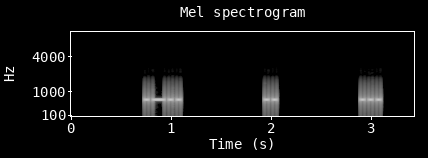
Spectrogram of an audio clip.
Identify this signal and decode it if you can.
Morse code, heard as a keyed tone, about 30 wpm, spaced as for 9 wpm, 700 Hz. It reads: LIS
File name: 081 Lesson 14e - Number 2 - Three Characters 30wpm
